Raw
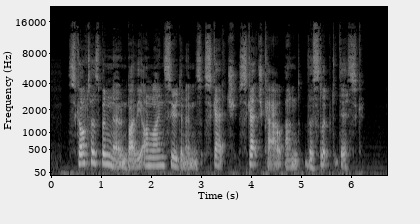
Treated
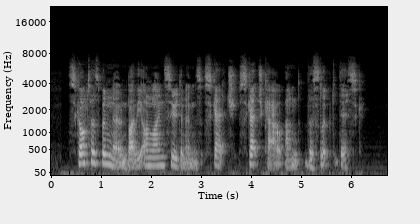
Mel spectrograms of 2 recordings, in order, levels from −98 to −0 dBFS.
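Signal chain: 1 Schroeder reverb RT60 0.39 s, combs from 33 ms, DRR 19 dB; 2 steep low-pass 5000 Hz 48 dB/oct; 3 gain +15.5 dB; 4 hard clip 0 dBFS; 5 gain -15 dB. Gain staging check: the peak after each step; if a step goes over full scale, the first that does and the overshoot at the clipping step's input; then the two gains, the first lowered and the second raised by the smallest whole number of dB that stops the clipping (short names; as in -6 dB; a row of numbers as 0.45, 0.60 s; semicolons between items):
-17.0, -17.5, -2.0, -2.0, -17.0 dBFS; no overload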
